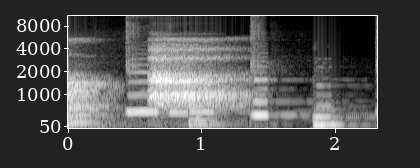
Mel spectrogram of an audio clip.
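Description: Background music with a breathy inhale that starts about half a second in and lasts nearly a second: a sniff of powder through a straw.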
